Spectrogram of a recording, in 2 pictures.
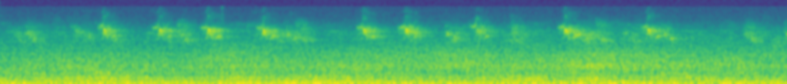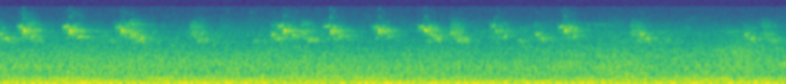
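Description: Faint, high bird chirps repeating about twice a second over a low steady hum.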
